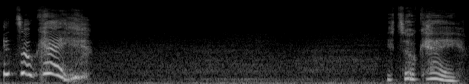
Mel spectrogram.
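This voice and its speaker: A woman playing an obsessive, self-loathing young yandere in an intimate ASMR roleplay, with an emotional, halting, pleading delivery. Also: sits high, huge pitch swings, breathy edge, exaggerated voice. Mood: tearful pleading.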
